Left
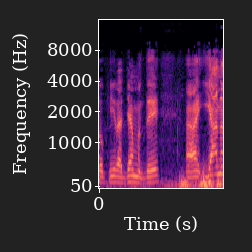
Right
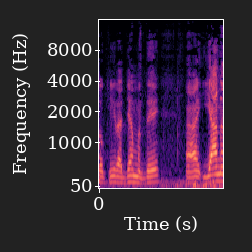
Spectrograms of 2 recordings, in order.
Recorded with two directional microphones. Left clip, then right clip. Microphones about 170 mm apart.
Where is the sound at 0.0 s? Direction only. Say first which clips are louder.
Left 2 dB; 10° right (ahead or behind).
